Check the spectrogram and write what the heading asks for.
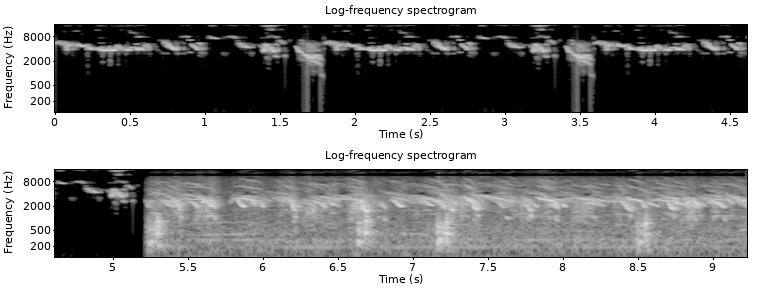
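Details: Chickens on a farm: a run of thin, high peeps in quick bursts gives way to a dense, noisy chorus of overlapping calls.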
